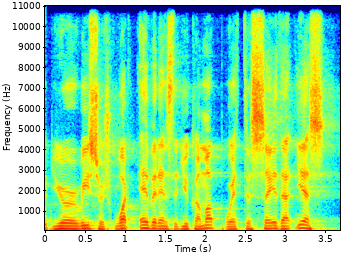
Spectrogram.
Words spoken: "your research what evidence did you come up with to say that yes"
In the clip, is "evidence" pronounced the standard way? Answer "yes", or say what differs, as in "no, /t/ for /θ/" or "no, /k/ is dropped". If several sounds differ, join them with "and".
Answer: yes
